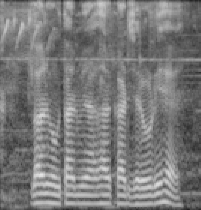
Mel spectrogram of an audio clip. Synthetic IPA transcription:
lɔːnbʱʊɡt̪aːnmẽaːd̪ʱaːɾkaːɾɖzɐɾuːɾiɦɛː

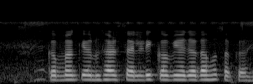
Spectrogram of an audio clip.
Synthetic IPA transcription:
kəmːãkeənʊsaːɾsɛːlɪɽikəmiad͡ʒaːd̪aɦosəkə

